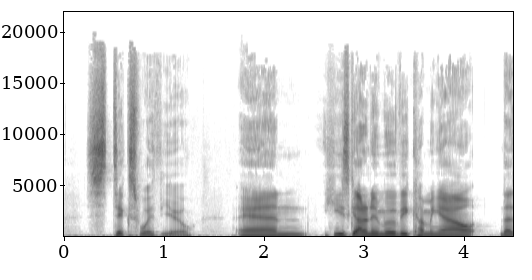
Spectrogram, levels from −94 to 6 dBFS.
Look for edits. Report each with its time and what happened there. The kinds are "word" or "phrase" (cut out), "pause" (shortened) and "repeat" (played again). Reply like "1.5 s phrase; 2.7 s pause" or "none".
none

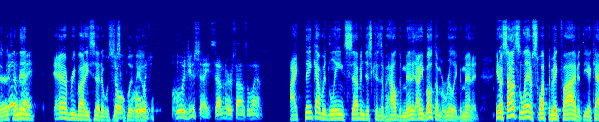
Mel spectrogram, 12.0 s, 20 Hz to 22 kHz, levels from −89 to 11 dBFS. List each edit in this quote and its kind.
none

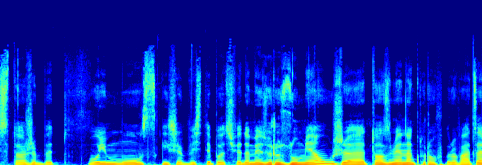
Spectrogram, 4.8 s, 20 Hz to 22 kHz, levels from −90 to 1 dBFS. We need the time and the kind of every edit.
none

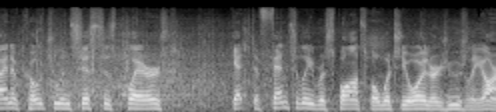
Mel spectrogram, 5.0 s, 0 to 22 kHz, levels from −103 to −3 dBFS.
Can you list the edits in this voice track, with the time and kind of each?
2.3 s pause

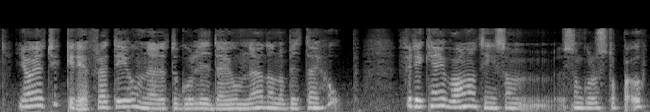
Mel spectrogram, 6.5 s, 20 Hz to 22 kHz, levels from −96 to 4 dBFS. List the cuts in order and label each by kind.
none

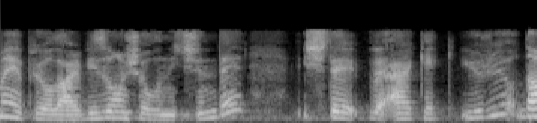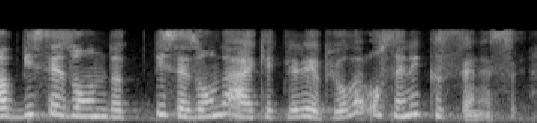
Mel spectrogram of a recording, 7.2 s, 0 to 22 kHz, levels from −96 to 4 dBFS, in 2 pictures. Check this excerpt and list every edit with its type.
2.5 s word; 3.7 s word; 4.5 s word

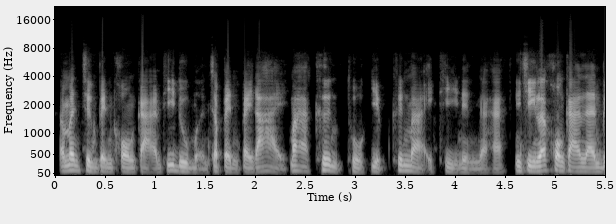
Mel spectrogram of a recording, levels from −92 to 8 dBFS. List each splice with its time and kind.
2.3 s pause; 2.9 s pause; 4.5 s pause

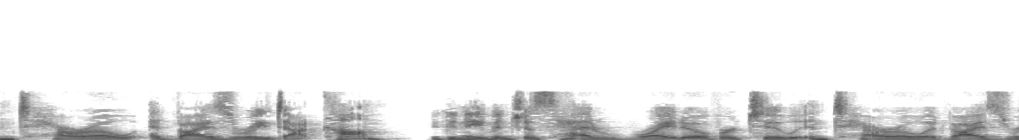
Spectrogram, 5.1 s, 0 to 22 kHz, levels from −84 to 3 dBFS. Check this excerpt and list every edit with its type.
2.1 s pause

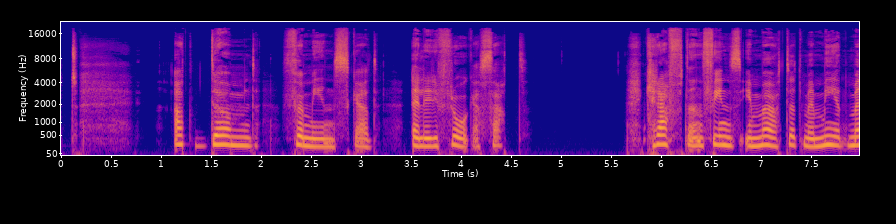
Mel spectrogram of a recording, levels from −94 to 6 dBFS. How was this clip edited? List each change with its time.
0.9 s word; 1.3 s word; 6.4 s word

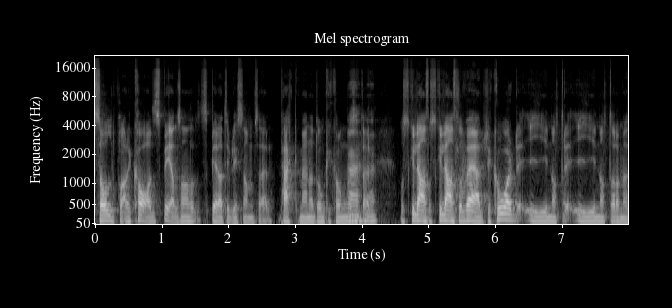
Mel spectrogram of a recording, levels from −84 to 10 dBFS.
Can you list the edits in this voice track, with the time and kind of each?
2.7 s pause; 5.0 s repeat; 7.0 s repeat

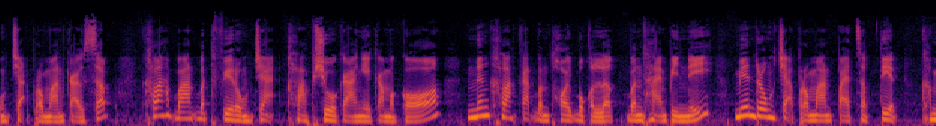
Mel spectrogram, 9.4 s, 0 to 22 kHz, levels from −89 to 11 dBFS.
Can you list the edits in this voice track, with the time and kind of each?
2.8 s pause; 6.2 s pause

